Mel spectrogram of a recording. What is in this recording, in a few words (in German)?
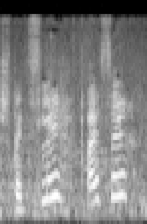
Dialekte; GHV Dialekte 2018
